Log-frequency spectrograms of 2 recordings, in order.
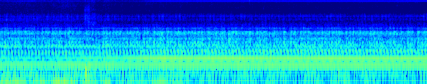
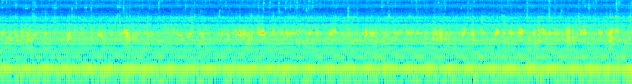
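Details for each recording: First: Keurig coffee maker that has failed, microphone tipped toward the quiet pump: faint steady low hum with no pulsing or flow, the pump turning extremely slowly and no water pouring. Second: Keurig coffee maker water pump after its drive circuit's pulse width was modified: steady, even hum running fast and smooth, water pouring and filling the cup; normal pump run.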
